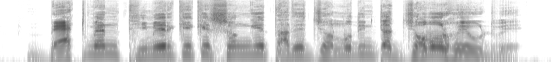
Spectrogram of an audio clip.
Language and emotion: Bengali, surprised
